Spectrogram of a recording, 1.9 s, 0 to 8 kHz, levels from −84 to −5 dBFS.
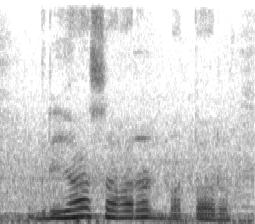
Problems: none marked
